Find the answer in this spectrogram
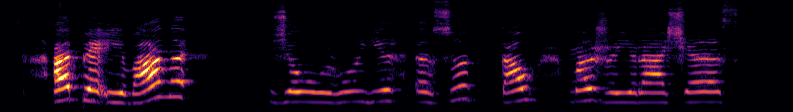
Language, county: Lithuanian, Telšiai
